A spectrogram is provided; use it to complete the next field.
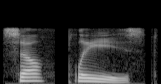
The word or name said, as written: self-pleased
